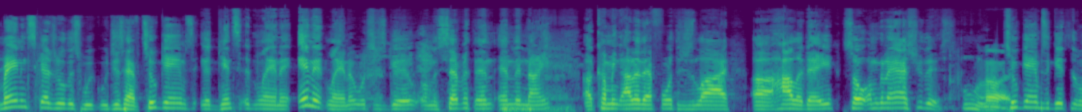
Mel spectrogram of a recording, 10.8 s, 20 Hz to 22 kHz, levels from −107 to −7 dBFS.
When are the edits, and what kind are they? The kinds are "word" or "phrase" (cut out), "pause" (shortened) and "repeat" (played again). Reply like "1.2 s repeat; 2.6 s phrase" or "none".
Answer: 8.4 s pause

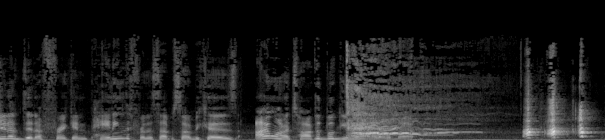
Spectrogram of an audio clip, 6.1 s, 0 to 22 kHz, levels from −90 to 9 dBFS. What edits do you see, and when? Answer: 1.3 s word; 2.5 s pause; 3.1 s phrase

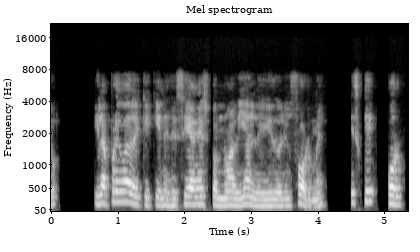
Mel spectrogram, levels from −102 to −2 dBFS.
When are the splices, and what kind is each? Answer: none

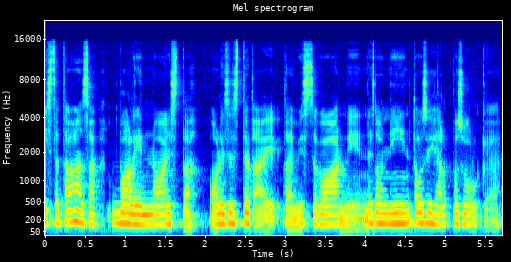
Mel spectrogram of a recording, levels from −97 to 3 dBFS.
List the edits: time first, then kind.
2.6 s word; 3.0 s word; 4.1 s word

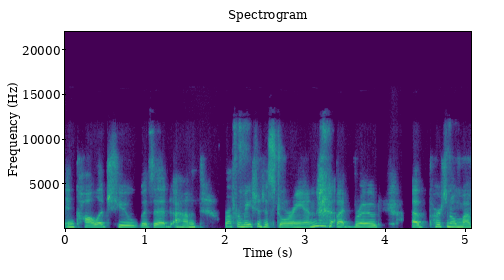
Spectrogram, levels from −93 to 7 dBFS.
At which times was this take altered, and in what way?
3.4 s word

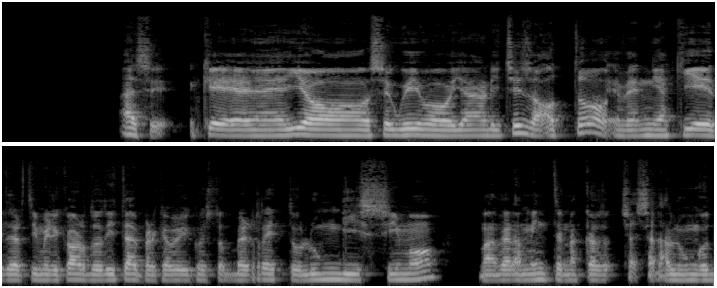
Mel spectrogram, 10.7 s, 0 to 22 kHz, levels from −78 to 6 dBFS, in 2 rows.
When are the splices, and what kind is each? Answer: 4.5 s word

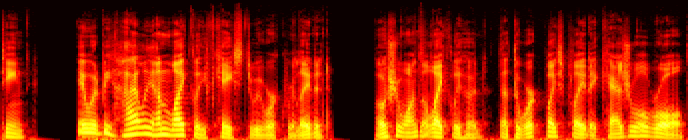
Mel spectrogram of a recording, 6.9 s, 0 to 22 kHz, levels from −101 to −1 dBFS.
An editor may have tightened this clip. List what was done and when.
2.1 s word; 3.4 s pause; 4.2 s phrase

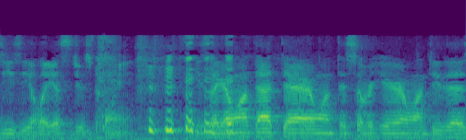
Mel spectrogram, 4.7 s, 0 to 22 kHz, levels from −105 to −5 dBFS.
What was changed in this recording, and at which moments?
none

